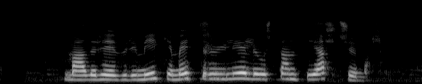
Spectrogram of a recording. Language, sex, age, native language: Icelandic, female, 30-39, Icelandic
